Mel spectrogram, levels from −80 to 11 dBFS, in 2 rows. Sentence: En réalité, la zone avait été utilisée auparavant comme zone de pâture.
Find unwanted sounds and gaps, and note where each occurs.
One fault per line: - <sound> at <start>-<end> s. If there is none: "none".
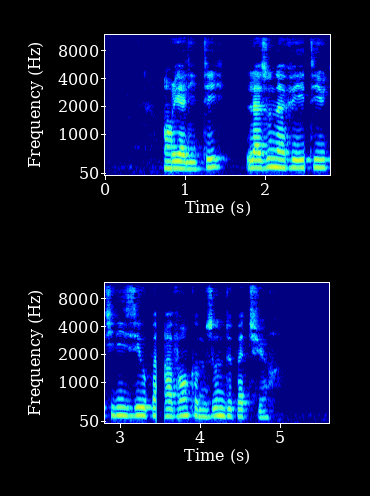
- dropout at 3.4-3.6 s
